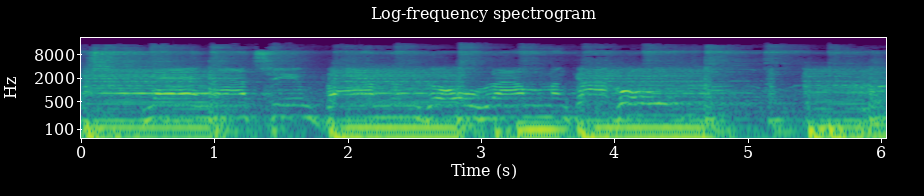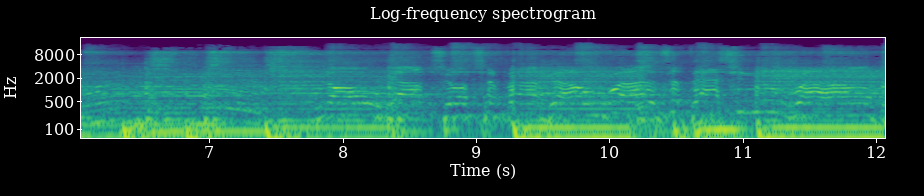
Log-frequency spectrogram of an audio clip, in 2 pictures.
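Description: A live rock band plays a song with singing, electric guitars and a drum kit, amplified through the stage sound system. The bass and drums keep a steady beat.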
